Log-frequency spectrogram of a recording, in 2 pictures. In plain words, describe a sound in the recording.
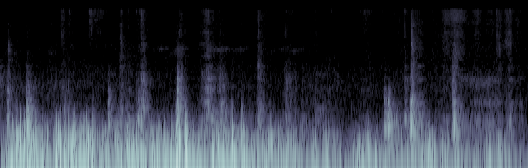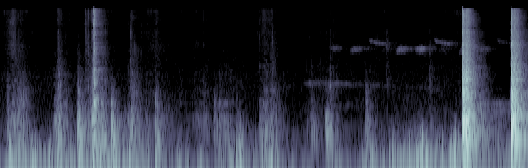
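A metal bar pries at a car's headlight, creaking and scraping.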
